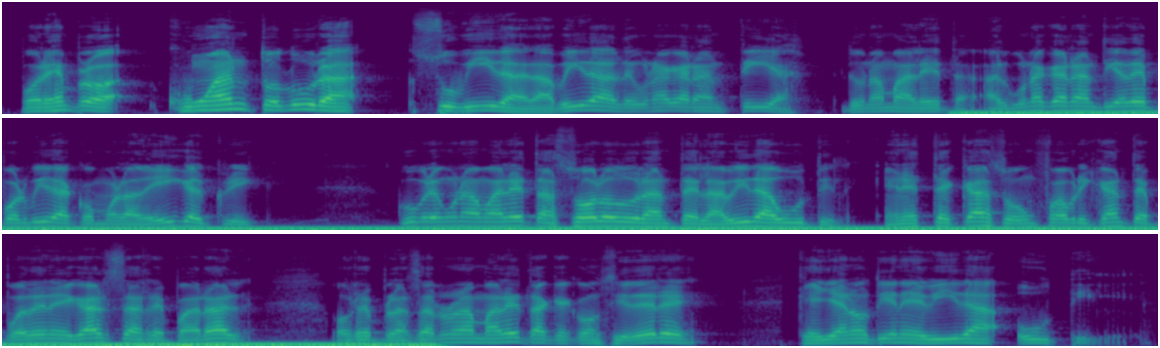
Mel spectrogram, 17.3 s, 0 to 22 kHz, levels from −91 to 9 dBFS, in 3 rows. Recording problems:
low rumble; faint; from 5 to 14 s; 20 dB below the speech

